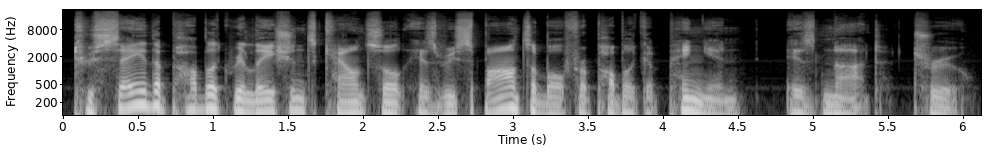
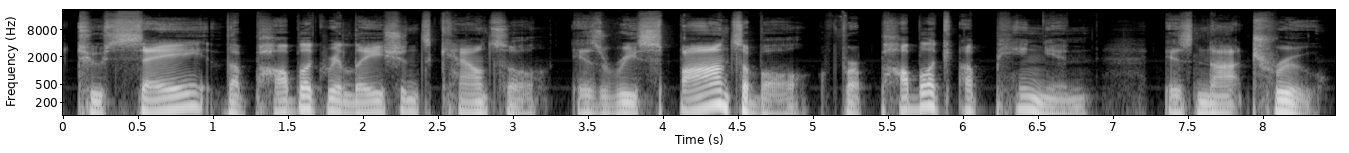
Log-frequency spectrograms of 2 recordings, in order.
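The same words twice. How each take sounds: First: It is read at a normal pace. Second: It is read slowly.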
